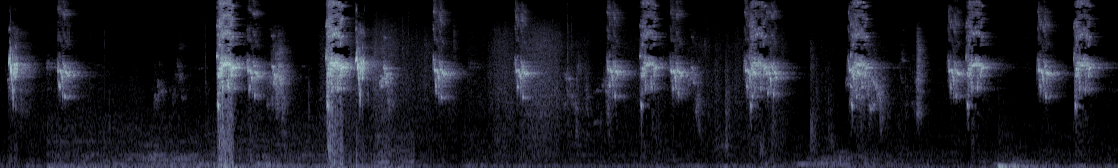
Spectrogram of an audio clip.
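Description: A budgerigar chatters in bright, scratchy chirps and warbles, repeated in quick bursts.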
